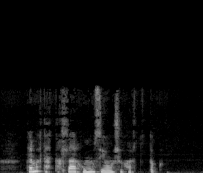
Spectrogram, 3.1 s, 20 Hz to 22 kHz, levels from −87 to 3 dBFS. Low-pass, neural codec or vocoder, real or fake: 10.8 kHz; none; real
